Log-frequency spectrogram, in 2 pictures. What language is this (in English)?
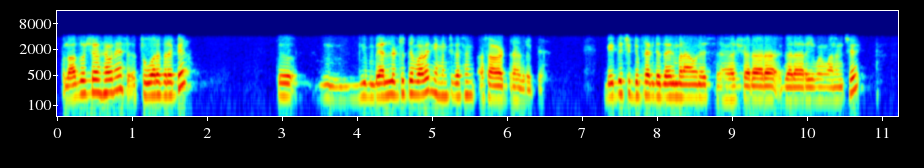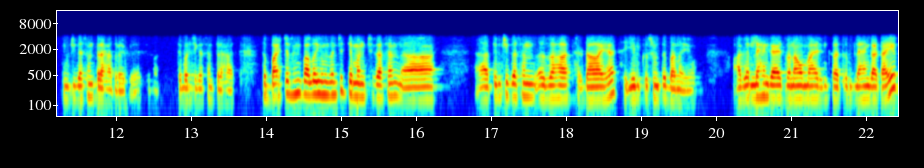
Kashmiri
